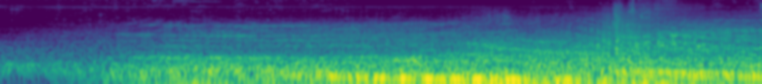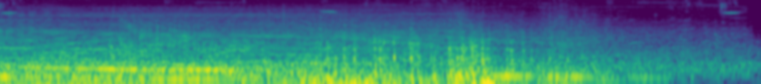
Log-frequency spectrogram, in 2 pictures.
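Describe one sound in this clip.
A spacecraft's engines roar loudly as it flies in to land, then fade.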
